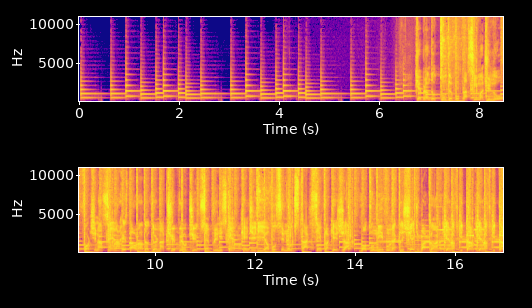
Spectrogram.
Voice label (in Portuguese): rapper mix bounce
